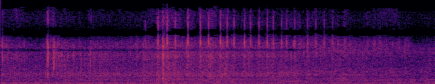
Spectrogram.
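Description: Outdoor harbour ambience with a steady low rumble like wind buffeting the microphone. About halfway through there is a run of quick, evenly spaced light ticks lasting a little over a second.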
